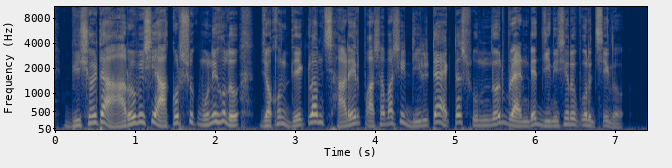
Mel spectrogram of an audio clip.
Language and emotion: Bengali, happy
